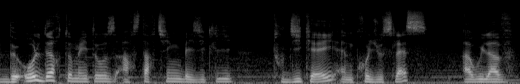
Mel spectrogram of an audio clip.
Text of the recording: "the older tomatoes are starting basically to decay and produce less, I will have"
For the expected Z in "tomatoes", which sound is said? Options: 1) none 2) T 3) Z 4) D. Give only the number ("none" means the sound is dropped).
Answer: 3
